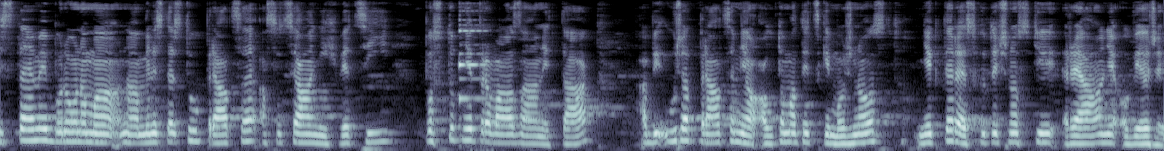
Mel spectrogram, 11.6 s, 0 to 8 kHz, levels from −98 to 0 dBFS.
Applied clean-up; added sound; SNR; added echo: classical method WPE with log-MMSE.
